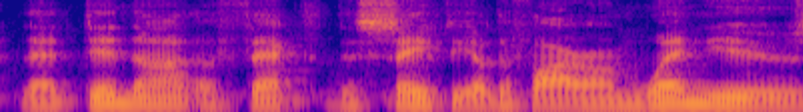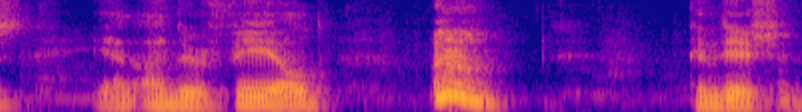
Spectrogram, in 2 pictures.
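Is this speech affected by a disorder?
No.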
